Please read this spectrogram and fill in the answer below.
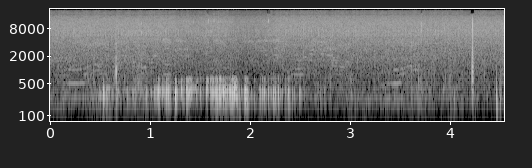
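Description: A bubbling, gurgling rumble lasting about two seconds, then quiet: stomach growling from gas and fluid moving through the gut.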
